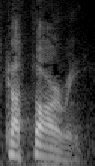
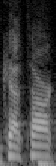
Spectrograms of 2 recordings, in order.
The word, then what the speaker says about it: Cathar: Cathar, all right, the English word is Cathari, but we were missionaries in Cathar country, and I learned Cathar. So you're going to put up with my French pronunciation of it.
